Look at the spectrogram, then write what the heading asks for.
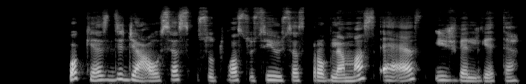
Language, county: Lithuanian, Panevėžys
